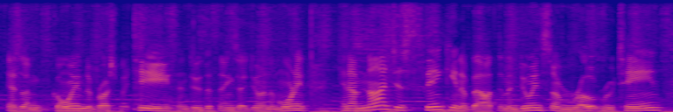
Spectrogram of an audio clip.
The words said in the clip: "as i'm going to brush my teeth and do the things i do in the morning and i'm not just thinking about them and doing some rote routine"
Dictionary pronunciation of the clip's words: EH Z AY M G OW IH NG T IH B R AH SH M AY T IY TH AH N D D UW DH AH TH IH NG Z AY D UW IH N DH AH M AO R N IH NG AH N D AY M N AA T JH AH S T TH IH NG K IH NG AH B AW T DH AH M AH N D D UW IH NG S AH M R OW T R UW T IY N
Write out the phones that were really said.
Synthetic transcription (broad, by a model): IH Z AY M G OW IH NG T IH B R AH SH M AY T IY TH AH N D D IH DH AH TH IH NG Z AY D UW IH N DH AH M AO R N IH NG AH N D AY M N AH T JH AH S T TH IH NG K IH NG AH B AW T DH AH M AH N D D UW IH NG S AH M R OW T R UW T IY N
